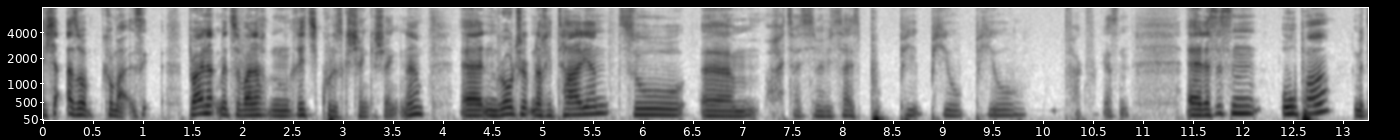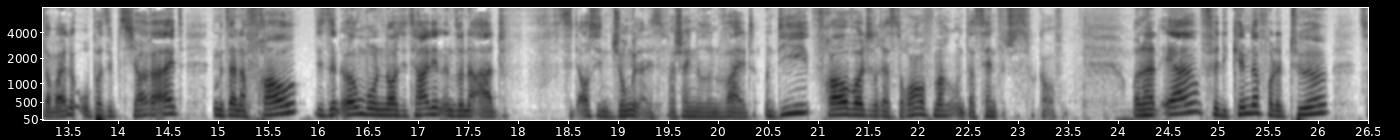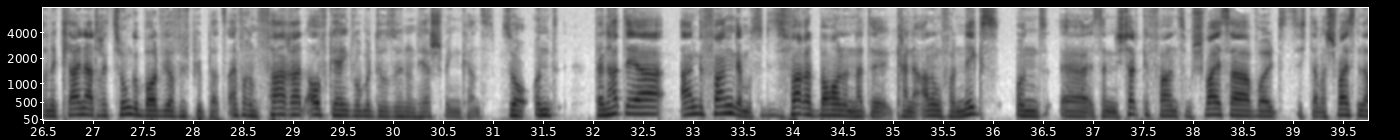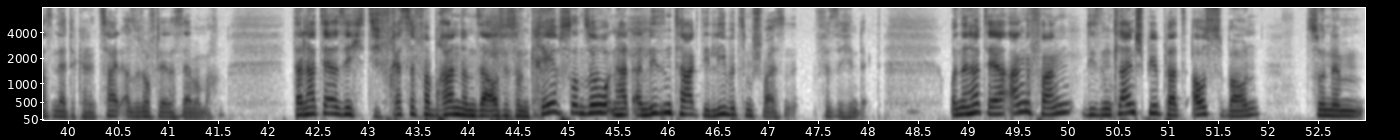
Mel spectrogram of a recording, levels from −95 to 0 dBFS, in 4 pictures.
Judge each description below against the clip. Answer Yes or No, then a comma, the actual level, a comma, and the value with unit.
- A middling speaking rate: No, fast, 220 wpm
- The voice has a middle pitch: Yes, medium, 150 Hz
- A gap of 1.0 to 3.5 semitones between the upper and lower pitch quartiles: No, average, 4.5 semitones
